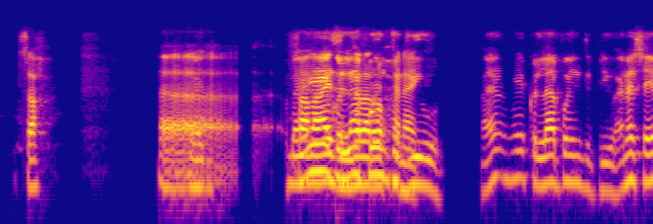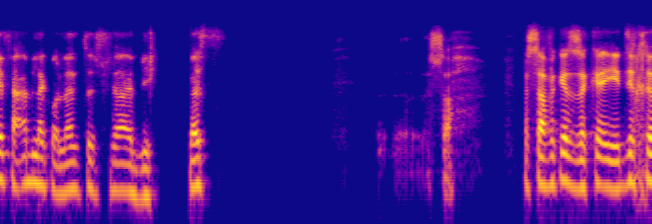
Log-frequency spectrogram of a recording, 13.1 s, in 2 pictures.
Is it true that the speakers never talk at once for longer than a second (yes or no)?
no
